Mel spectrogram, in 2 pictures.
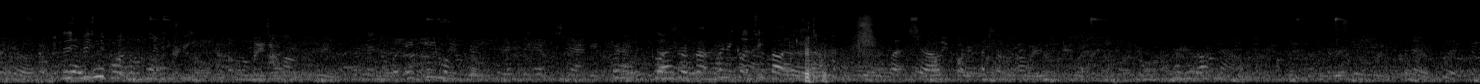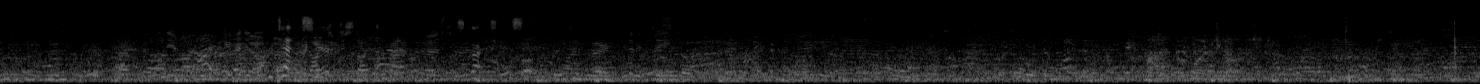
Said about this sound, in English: Police officers are all chatting with the crowd, which is nice. It's a really nice atmosphere down here, actually.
